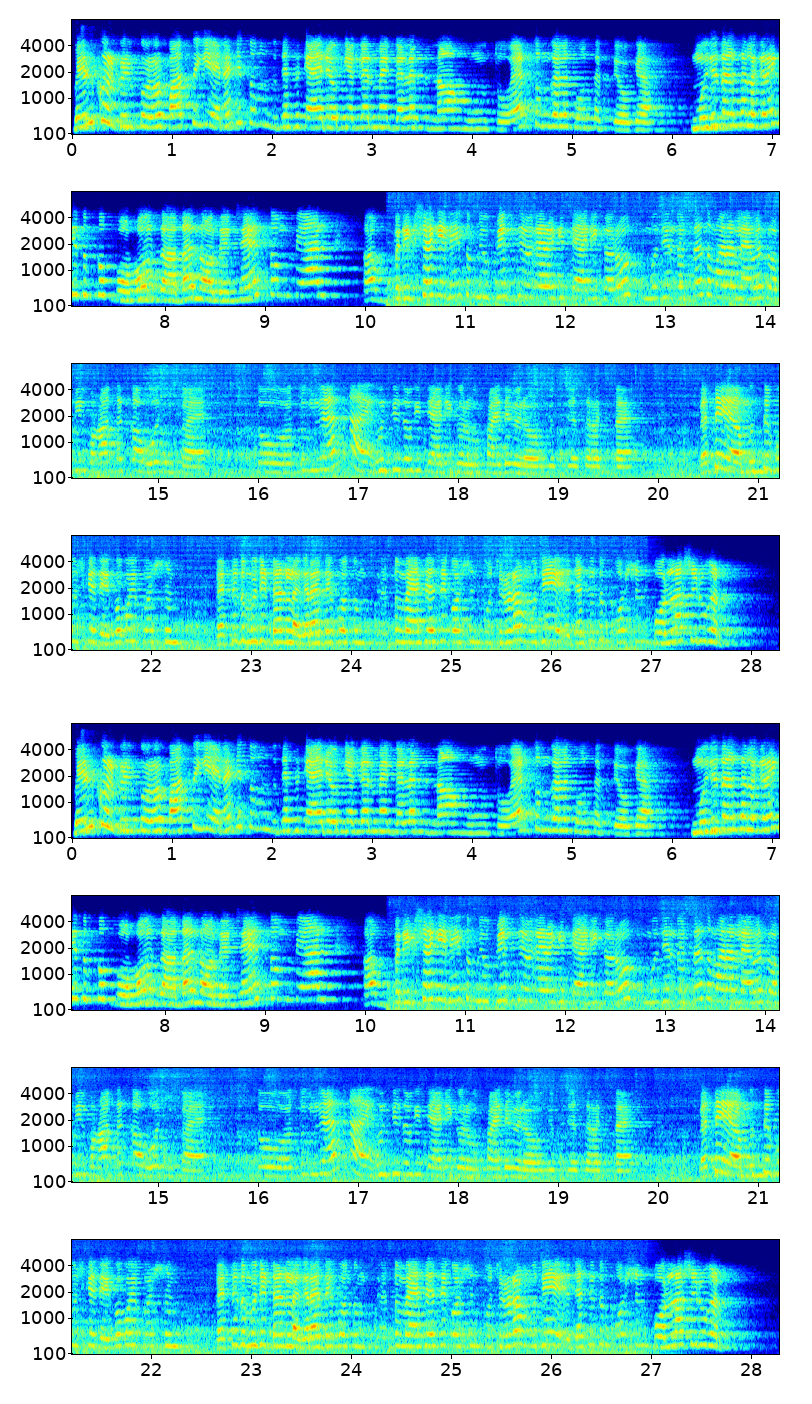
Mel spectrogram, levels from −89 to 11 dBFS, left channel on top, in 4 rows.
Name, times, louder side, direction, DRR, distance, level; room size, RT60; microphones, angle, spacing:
voice 1, 0.0-5.8 6.2-9.6 10.0-15.5 16.0-19.8 20.4-22.3 22.6-27.7, equal, 5° left, 2 dB, 1.3 m, -24 dB
sound 1, 10.2-27.0, left 1 dB, 50° left, 3.4 m, -35 dB
24.0 x 16.0 x 2.3 m, 0.93 s
head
